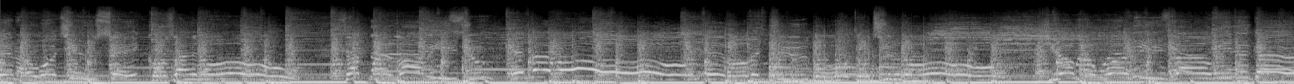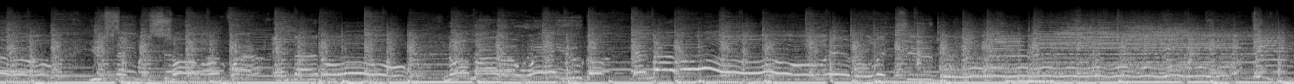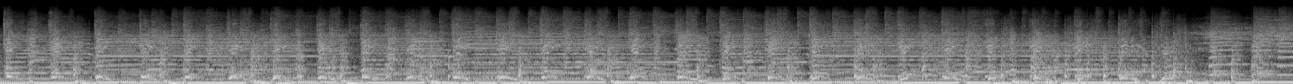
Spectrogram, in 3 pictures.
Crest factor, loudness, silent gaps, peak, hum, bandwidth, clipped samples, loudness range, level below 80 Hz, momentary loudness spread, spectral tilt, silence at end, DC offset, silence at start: 12 dB; -13 LUFS; none; 0 dBFS; none; 13.5 kHz; under 0.1%; 1 LU; -16 dBFS; 2 LU; -6 dB/octave; 0 s; under 0.1%; 0 s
